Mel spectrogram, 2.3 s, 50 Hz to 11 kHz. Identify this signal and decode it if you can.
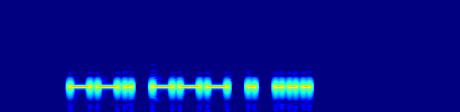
Morse code, heard as a keyed tone, about 36 wpm, 700 Hz. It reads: GOES
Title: Sentences from Top 1500 Words - New Word Drill Alt - 35wpm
